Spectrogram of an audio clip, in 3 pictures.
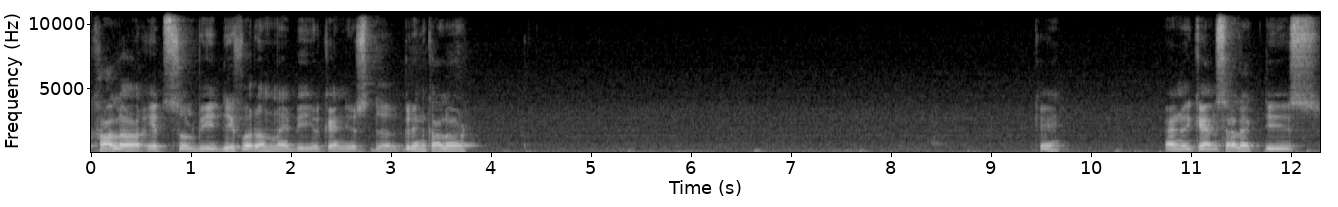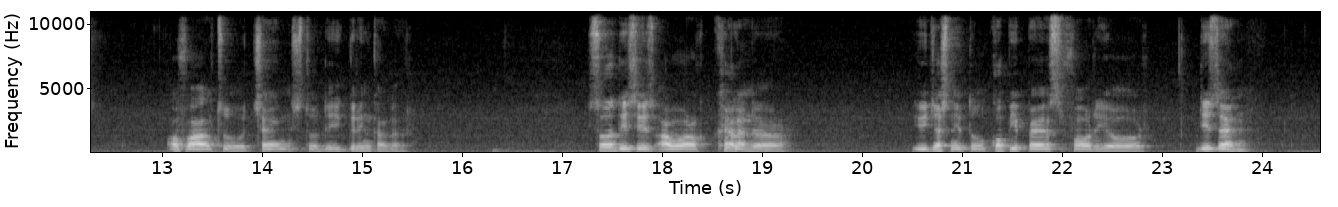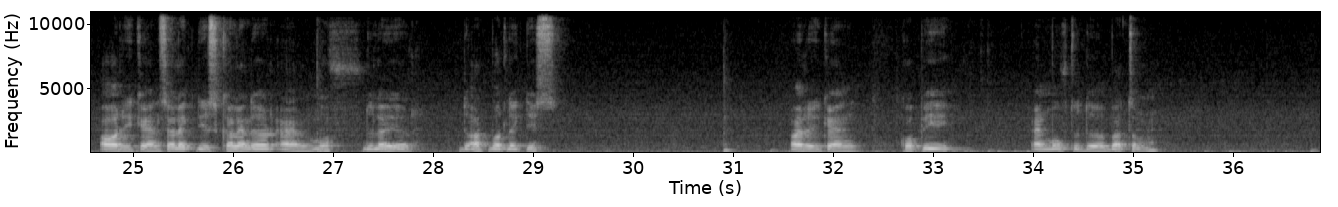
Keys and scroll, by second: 17.2 super+-, 32.4 super+c, 32.9 super+v.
